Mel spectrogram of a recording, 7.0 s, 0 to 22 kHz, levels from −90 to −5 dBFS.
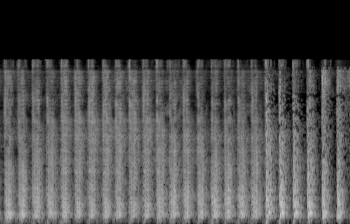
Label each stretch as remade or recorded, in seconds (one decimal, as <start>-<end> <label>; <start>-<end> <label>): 0.0-5.3 remade; 5.3-7.0 recorded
